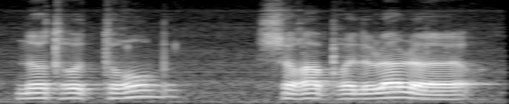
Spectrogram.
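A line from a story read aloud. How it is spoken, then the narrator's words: Murmured. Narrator (French): elle murmura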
